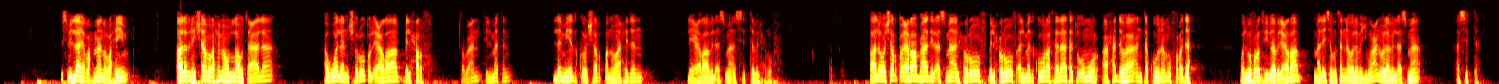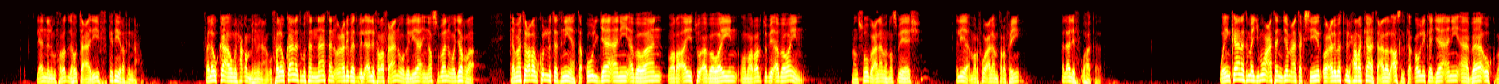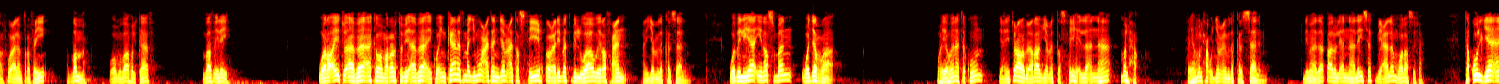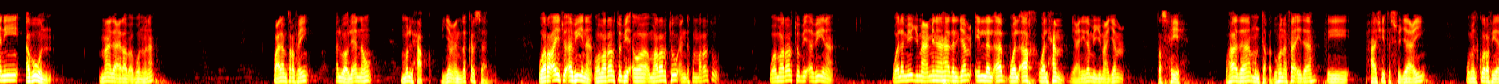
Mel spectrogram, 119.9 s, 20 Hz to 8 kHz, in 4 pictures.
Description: الدرس السادس عشر من شرح قطر الندى وبل الصدى [1444هـ]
